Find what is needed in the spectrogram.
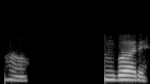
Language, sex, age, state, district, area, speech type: Goan Konkani, female, 30-45, Goa, Canacona, rural, conversation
